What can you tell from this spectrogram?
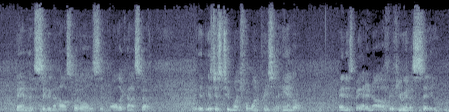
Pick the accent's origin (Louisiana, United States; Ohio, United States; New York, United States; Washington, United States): Louisiana, United States; New Orleans; If you look at a big city, like I was raised in New Orleans, you couldn't go 5 blocks without running into a Catholic church somewhere, you know.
